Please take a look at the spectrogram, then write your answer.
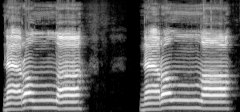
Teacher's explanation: لفظ اللہ کے نام سے پہلے زبر ہے تو لفظ اللہ کے نام کو موٹا کرنا ہے،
